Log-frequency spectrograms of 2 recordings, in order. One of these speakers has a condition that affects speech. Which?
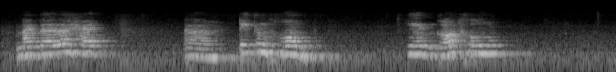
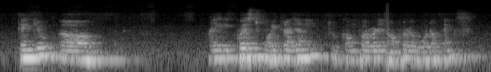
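The first: cerebral palsy; caused by encephalitis.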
